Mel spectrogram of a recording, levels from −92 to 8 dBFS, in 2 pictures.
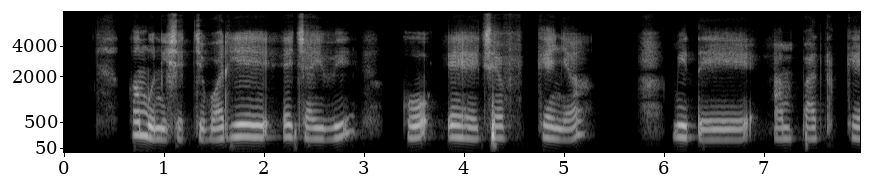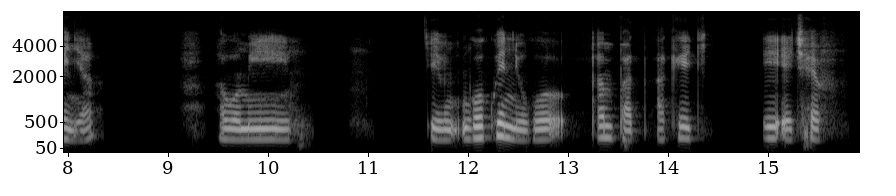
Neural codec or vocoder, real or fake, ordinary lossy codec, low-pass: none; real; none; none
